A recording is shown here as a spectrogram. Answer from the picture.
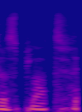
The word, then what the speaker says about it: Desplat: Alexandre Desplat.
